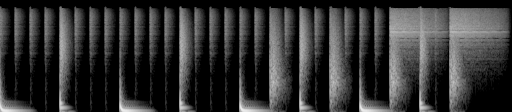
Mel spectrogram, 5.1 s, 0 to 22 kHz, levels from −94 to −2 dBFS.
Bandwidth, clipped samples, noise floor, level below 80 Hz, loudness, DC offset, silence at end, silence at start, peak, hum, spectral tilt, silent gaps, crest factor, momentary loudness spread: 17 kHz; under 0.1%; -41 dBFS; -26 dBFS; -22 LUFS; under 0.1%; 0.05 s; 0 s; -6 dBFS; none; -3 dB/octave; none; 18 dB; 18 LU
